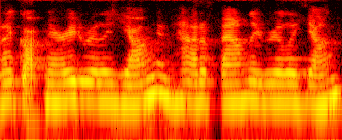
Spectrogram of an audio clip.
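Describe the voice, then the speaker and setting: A woman speaks with a somewhat breathy voice. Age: 80s+. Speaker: online business owner. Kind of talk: interview answer.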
